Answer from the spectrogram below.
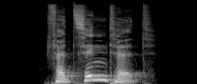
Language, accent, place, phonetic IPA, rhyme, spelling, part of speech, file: German, Germany, Berlin, [fɛɐ̯ˈt͡sɪntət], -ɪntət, verzinntet, verb, De-verzinntet.ogg
- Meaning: inflection of verzinnen: 1. second-person plural preterite 2. second-person plural subjunctive II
